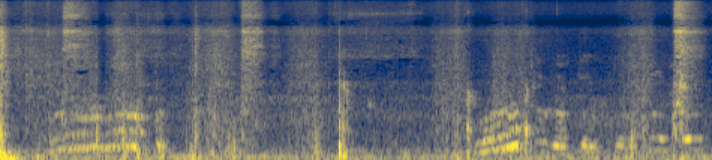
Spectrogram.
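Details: Adult female Shih Tzu throwing a tantrum when told to go to someone, giving drawn-out, wavering whining grumbles that bend up and down around the first and fourth seconds, with a woman talking in Korean and household noise throughout.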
